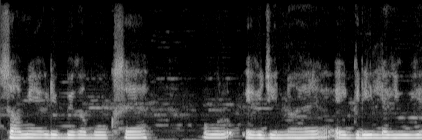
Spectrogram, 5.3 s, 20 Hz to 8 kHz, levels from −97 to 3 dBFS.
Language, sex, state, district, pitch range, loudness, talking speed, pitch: Hindi, male, Uttar Pradesh, Shamli, 170-180 Hz, -17 LUFS, 170 wpm, 170 Hz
